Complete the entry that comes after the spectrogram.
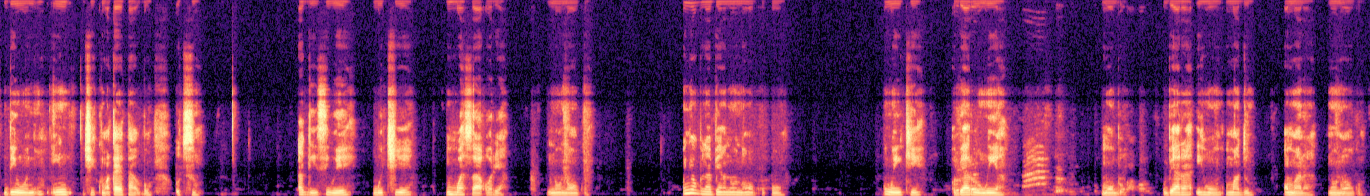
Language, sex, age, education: Igbo, female, 15-29, tertiary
